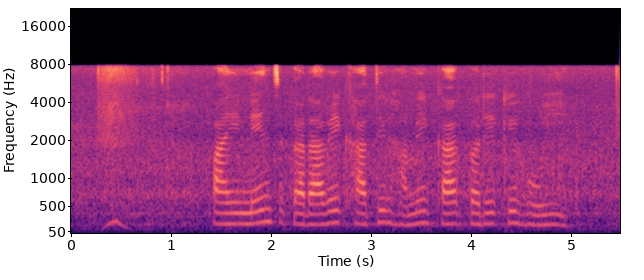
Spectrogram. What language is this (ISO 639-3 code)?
bho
